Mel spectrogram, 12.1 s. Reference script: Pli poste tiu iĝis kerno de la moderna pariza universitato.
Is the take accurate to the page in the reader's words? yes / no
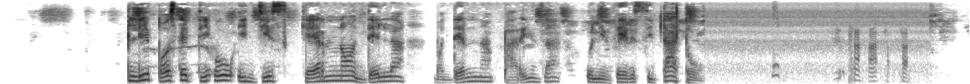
yes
